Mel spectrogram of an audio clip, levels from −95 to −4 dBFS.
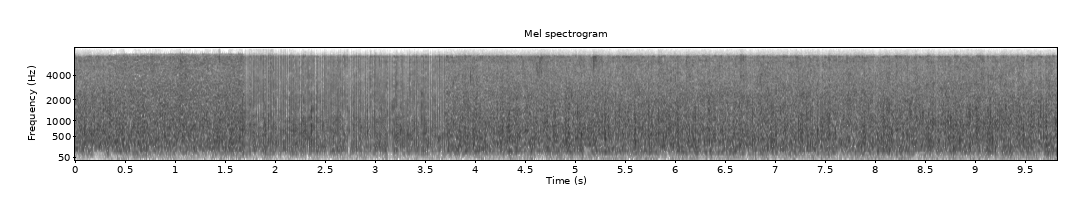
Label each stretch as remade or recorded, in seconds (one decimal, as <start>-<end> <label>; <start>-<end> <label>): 0.0-1.7 recorded; 1.7-3.7 remade; 3.7-9.8 recorded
